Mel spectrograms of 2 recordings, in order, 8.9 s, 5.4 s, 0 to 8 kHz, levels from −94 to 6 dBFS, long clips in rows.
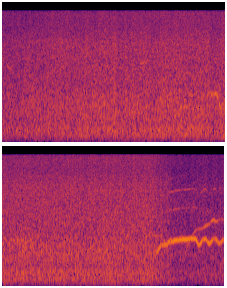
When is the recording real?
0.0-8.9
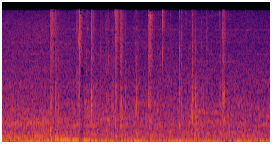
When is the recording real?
0.0-5.4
